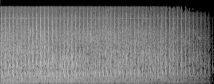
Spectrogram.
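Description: Helicopter rotor chopping in a fast, even beat over a steady low hum, fading away to silence at the end.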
